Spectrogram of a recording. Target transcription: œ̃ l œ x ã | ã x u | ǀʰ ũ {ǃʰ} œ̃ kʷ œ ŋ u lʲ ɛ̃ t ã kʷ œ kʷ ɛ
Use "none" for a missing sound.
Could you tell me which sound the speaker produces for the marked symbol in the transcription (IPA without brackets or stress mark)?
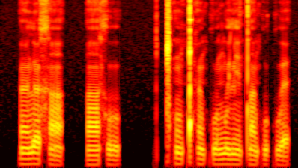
ǃʰ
